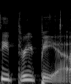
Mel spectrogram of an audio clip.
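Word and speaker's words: C-3PO: That's what it owes, so then maybe it's They're all CP30. Generation CP30. – I think it's C3PO. – Oh, damn, I always say it wrong.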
